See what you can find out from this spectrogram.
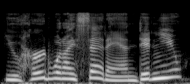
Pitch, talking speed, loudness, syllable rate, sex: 245 Hz, 250 wpm, -14 LUFS, 5.1 syllables/s, female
